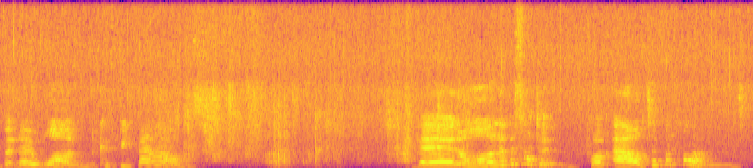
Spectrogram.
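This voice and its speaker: A woman reading a rhyming picture book aloud for children with an animated, sing-song delivery. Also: a little high, slight background noise. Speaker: storytime reader. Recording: echoey room.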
